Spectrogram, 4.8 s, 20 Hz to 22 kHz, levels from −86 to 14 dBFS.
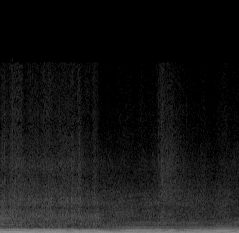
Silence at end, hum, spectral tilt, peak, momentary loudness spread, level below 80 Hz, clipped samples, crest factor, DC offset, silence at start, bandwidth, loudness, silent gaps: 0 s; none; -7 dB/octave; -22 dBFS; 5 LU; -48 dBFS; under 0.1%; 12 dB; under 0.1%; 0 s; 16.5 kHz; -37 LUFS; none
